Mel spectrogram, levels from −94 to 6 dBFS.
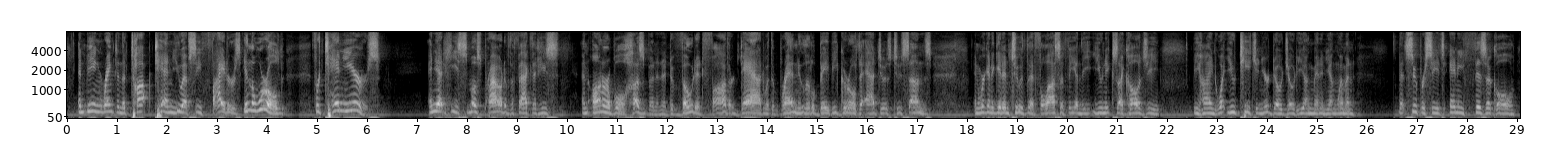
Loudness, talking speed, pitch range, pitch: -29 LUFS, 155 wpm, 135-190 Hz, 170 Hz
